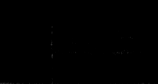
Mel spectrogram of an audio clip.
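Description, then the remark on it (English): Two sharp computer mouse clicks against a faint background hiss, a soft one first and a louder one about a second later, as a website link is clicked. No voices. “I'm clicking on it right now.”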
